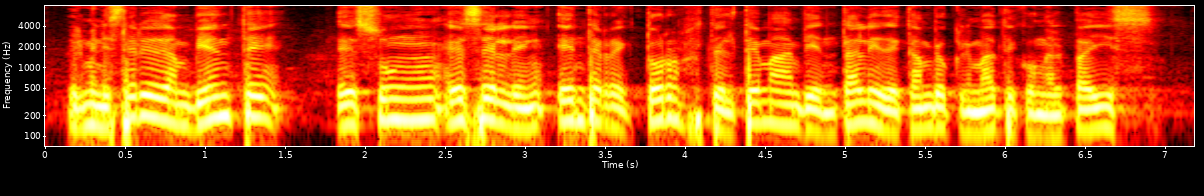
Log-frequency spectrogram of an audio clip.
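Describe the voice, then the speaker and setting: With noticeable background noise behind him, a man speaks at a fairly slow pace in a fairly high pitch that makes very wide swings. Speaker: government representative. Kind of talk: conference speech.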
